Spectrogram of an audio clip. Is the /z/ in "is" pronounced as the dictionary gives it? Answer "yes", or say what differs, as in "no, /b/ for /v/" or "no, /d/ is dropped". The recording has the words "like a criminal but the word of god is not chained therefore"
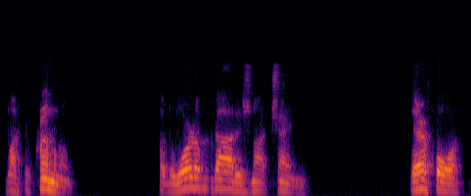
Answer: yes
